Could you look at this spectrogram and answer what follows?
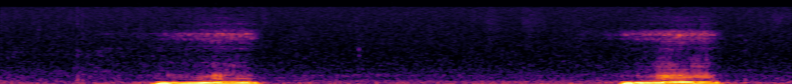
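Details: Dog snoring while resting: two deep, low rumbling snores about three and a half seconds apart over steady room noise; snoring.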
